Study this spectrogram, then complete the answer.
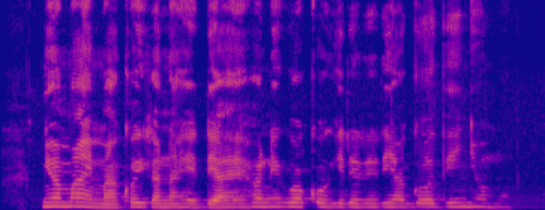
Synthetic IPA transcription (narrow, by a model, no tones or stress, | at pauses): ɲwamaimakoiɣanaɦedeaɦɛɦɔneɣwakoɣiɾeɾeɾiaɡɔðiɲomo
